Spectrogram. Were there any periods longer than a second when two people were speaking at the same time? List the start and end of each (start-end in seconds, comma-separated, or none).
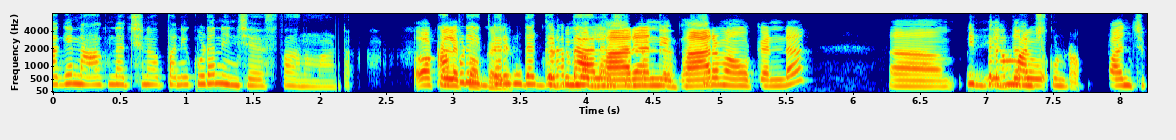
3.0-4.9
